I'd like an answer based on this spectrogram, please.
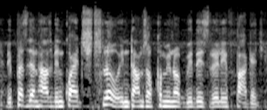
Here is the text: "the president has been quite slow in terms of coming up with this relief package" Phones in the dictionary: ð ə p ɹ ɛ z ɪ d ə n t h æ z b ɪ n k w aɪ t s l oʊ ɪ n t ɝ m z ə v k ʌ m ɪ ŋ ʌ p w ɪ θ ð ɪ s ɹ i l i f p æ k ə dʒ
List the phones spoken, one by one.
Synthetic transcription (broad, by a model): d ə p ɹ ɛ s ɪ d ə n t h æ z b ɪ n k w aɪ t s l oʊ ɪ n t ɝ m s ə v k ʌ m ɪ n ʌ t w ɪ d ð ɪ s ɹ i l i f p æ k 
